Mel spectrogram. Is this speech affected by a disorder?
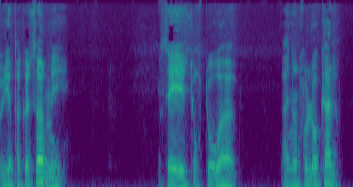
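Yes: Down syndrome; congenital trisomy 21, present from birth, slower to learn and understand.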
